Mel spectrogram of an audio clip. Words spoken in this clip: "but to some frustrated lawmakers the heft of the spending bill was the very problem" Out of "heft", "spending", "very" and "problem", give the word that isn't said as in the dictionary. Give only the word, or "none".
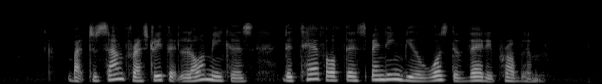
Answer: heft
